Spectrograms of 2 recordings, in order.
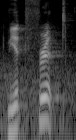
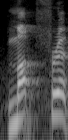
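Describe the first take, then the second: First: The first syllable has a long vowel, like mute. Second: The first syllable has a short vowel, like mutt. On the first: "I'm expecting an E, so I say Mute" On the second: "But Mutfrit could be the way"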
